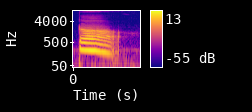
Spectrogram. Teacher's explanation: زبان کی نوک اوپر کے سامنے والے دانتوں کی جڑ سے لگنے سے تا ادا ہوتا ہے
